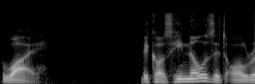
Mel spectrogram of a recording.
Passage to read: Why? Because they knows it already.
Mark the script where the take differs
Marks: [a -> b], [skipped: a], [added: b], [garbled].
Why? Because [they -> he] knows it already.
